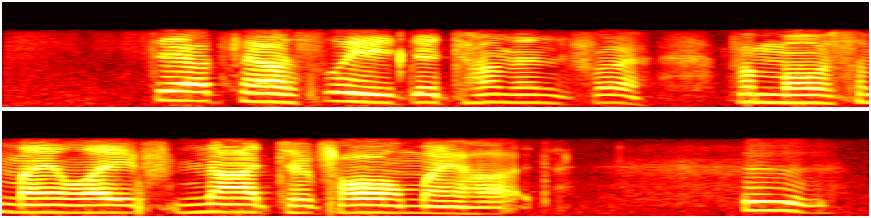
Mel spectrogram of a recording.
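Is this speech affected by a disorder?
Yes: speech impediment from birth injury; born few weeks early, oxygen loss on way to emergency room, coordination differences; speech impediment present, comfortable with own voice; speech impediment sounding unlike a regional accent, not a Midwestern accent.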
